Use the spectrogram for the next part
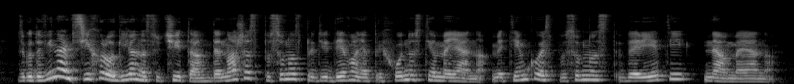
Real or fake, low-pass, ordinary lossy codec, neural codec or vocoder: real; 10.8 kHz; none; none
